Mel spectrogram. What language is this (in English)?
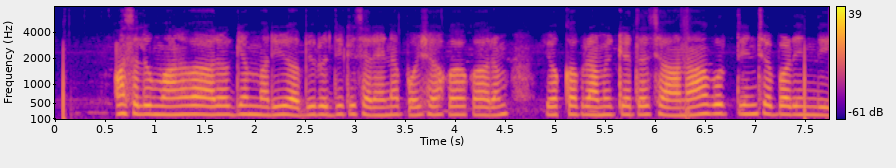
Telugu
